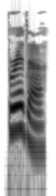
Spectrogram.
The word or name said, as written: britta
